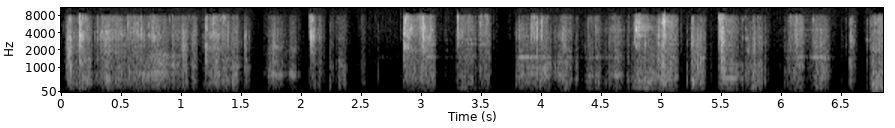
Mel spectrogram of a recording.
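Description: Eating sounds of a man eating chicken curry and rice by hand: wet chewing and lip smacking in a run of short clicky bursts, with a brief pause about two and a half seconds in.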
